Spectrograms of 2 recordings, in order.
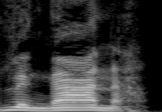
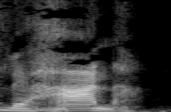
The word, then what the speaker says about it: Lingana: I mispronounced Lingana. I said Lihana.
